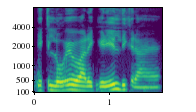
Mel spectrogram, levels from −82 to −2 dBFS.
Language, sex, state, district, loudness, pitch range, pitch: Hindi, male, Arunachal Pradesh, Lower Dibang Valley, -13 LUFS, 140-160 Hz, 150 Hz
